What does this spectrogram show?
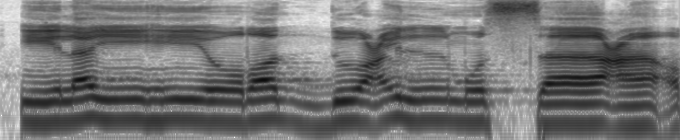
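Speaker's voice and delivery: slow melodic tajwid chant; Quran recitation. Shown as a demonstration. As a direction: chant the verse slowly with heavy lam.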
